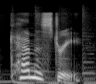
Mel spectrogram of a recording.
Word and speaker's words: chemistry: Sometimes ch sounds like C, especially in words from Greek. Wait, what? Give me examples. School, character, chemistry, chaos, stomach.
